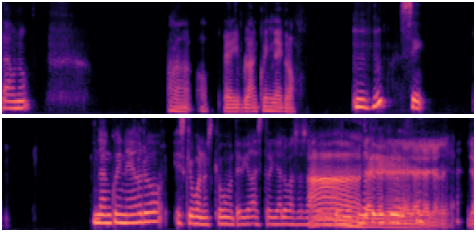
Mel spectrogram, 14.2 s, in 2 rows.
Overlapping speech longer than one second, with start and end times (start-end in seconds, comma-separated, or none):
11.7-13.5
